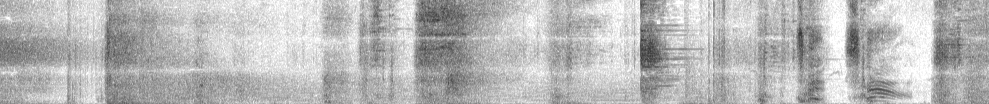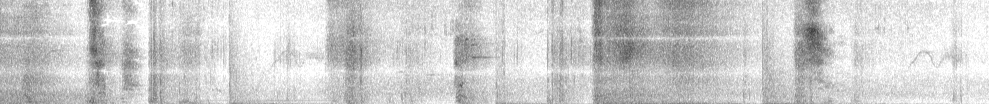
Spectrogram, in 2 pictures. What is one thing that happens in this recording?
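Swords clash and slash in quick bursts.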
